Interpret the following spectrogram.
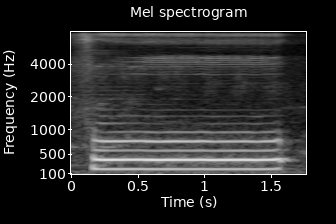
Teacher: واو ساکن سے پہلے فا کے اوپر پیش ہے، واو مدہ ہوگا، اس لیے واو مدہ کو ایک الف کے برابر کھینچ کر پڑھیں گے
